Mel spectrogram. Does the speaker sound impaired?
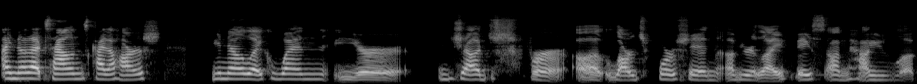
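Yes: bilateral cleft lip and palate; from birth, very wide cleft of lip, nose and palate, quite a few repair surgeries.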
